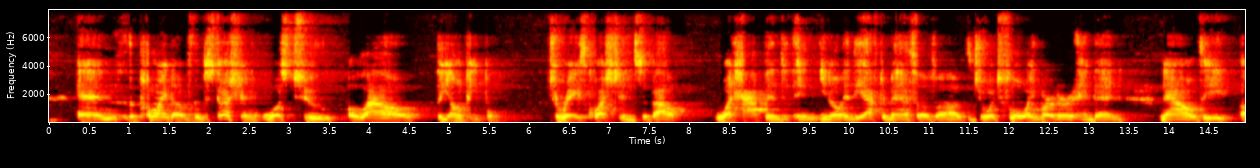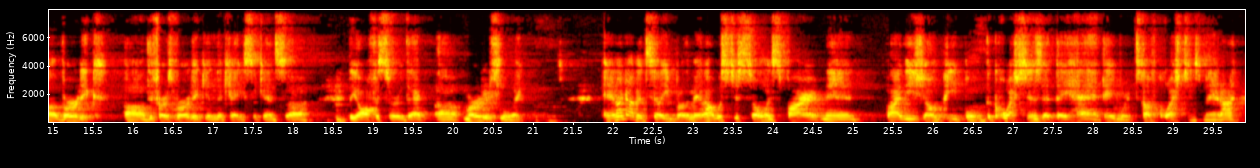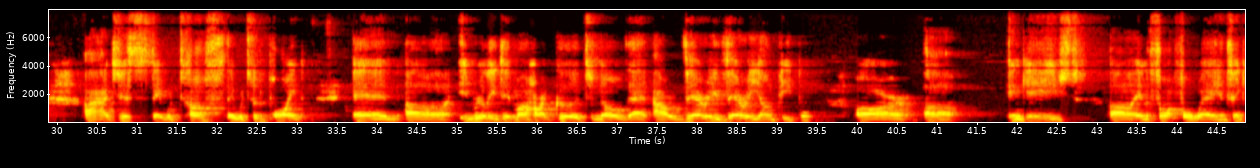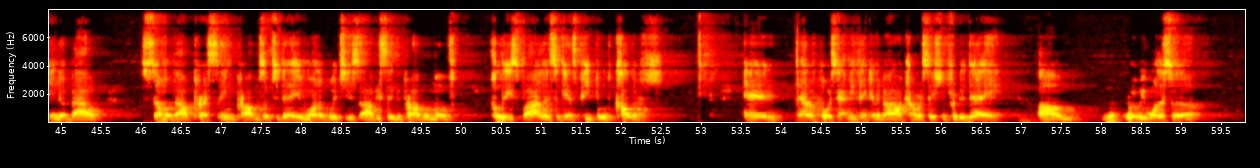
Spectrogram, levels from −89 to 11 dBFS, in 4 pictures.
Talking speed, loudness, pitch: 160 wpm, -15 LUFS, 155 Hz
